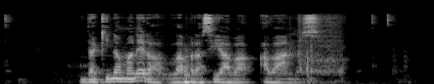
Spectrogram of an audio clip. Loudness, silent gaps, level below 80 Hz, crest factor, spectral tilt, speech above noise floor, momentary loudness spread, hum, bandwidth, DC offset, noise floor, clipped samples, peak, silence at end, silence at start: -20 LUFS; none; -40 dBFS; 22 dB; -3 dB/octave; 44 dB; 23 LU; none; 11.5 kHz; under 0.1%; -66 dBFS; under 0.1%; -2 dBFS; 0.45 s; 0.05 s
